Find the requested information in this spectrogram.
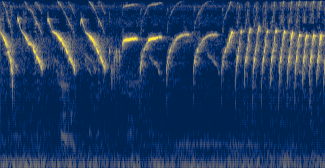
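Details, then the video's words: Belgian canary delivering a series of high, downward-sweeping whistles, then upswept notes, breaking into a quick, evenly pulsed trill. "Belgian Canary Tempts All Canaries to Sing!!!"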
